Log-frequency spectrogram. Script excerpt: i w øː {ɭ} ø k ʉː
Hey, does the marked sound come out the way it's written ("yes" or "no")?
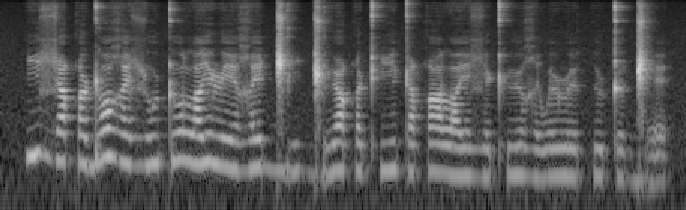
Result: yes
